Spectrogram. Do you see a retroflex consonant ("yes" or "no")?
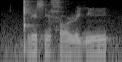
yes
